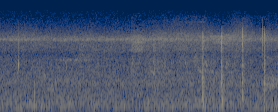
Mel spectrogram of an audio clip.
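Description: A young macaque patters over stone and dry leaves.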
